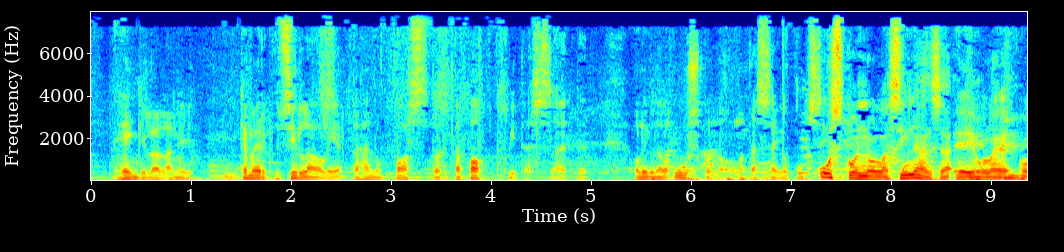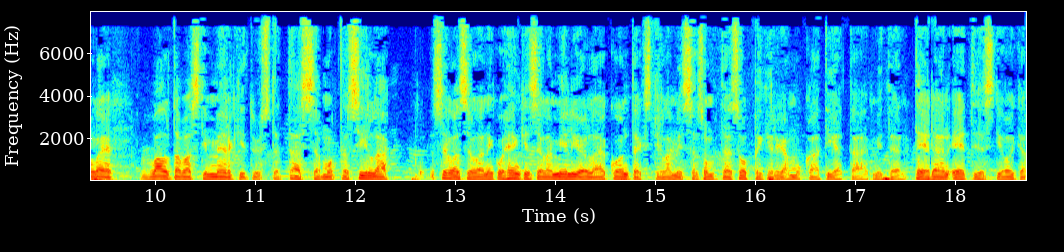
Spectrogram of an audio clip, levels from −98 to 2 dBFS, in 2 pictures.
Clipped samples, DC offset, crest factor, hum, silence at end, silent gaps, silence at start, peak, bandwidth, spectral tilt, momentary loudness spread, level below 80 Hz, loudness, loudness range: under 0.1%; under 0.1%; 14 dB; none; 0 s; none; 0.25 s; -2 dBFS; 8 kHz; -6.5 dB/octave; 15 LU; -32 dBFS; -17 LUFS; 11 LU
